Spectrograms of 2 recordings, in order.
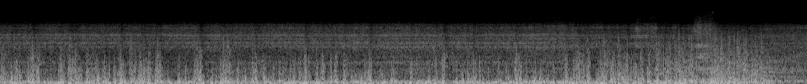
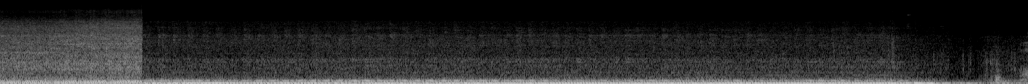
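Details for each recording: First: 1967 Chevrolet Camaro V8 revived after six years of neglect, carburetor idle circuit cleaned after it idled on about four cylinders; now a steady, even low rumble, quiet through cheap turbo-style mufflers, no misses or knocks: normal idle. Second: 1967 Camaro V8 revived after six years of neglect, fuel line just replaced: loud, lumpy idle that keeps stumbling, running on only about four cylinders; owner suspects a dirty carburetor idle circuit and plans to pull the lid and clean it.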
